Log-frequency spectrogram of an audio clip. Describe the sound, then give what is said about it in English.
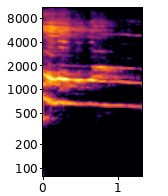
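A three-quarter Irish setter in Manchester Village, Vermont lets out a single sustained howl, a steady, clear tone that holds fairly loud before tapering slightly, with no talking. “Jacko, the three-quarter Irish setter. A good dog, usually a well-behaved dog”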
